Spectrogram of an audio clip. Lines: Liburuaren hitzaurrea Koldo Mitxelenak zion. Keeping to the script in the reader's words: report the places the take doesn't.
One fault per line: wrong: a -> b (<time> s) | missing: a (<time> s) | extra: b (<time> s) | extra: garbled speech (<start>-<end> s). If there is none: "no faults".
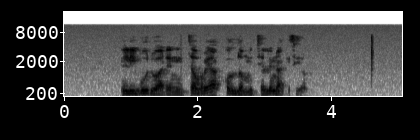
no faults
